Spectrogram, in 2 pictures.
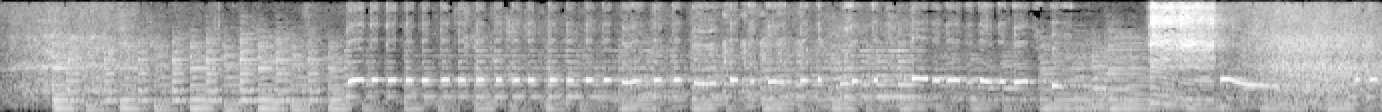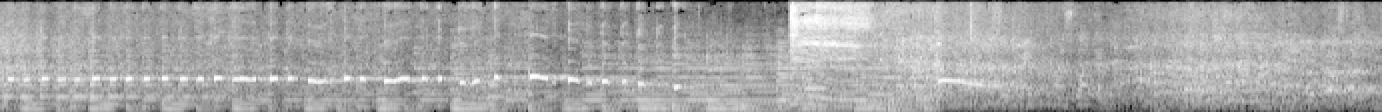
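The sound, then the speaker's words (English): A buzzy kazoo and a sliding swanee whistle play a brisk, rhythmic tune together over a steady backing, loud, with some laughter breaking through before it winds down. “provide us with a rendition of the Sabre Dance by Kachaturian to feature Barry Cry on the kazoo and Graham Garden on the Swanee whistle”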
